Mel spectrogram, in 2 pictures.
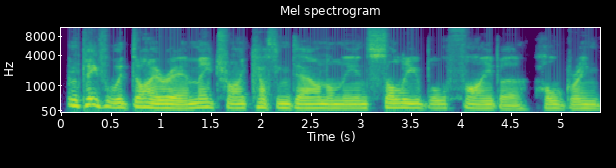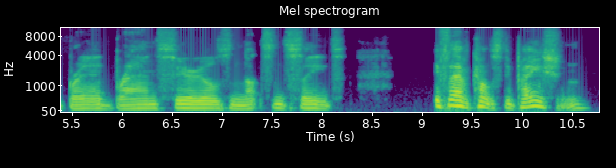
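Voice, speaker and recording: A man's voice: fairly low pitch, dark tone, no room sound. A man co-hosting a health podcast, reading scripted advice in an explanatory, matter-of-fact way. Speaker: podcast co-host and hypnotherapist. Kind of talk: scripted educational narration.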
